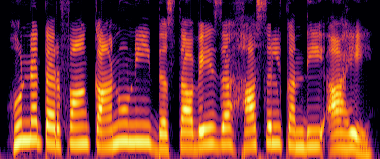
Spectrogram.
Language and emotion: Sindhi, neutral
